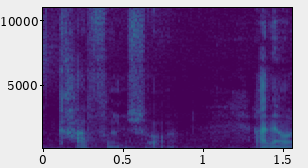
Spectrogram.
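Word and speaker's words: 花粉症: So I looked on my phone and I was just like, oh wait, it's kafunsho.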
